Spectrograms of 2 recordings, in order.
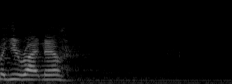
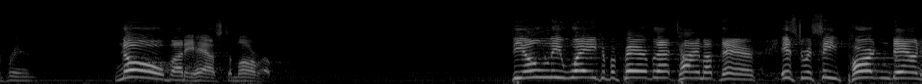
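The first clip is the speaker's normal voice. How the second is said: loud revival preacher, surging; preaching at full force; 6 semitones higher, 5 dB louder than usual. Acted. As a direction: drive the altar call home like a revival preacher.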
